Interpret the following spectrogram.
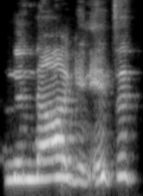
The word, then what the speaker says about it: NANAGIN: Is that how it's pronounced? NANAGIN? NANAGIN.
